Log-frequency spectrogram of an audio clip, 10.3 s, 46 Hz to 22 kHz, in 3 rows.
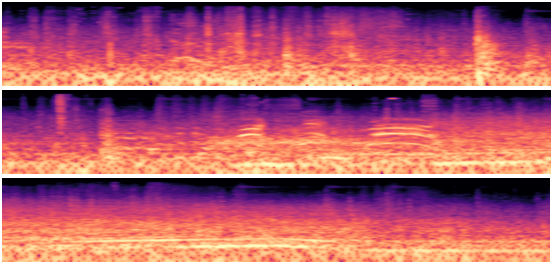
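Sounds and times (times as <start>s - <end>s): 
broadband road noise: 0.0s - 10.2s
truck engine droning on the move: 3.4s - 10.2s.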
